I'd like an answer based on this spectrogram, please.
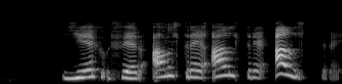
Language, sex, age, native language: Icelandic, female, 10, Icelandic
